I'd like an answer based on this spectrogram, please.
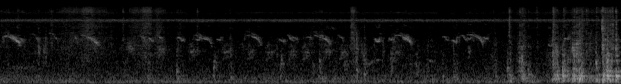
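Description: Chickens peeping: a steady run of short, high, falling peeps, a few a second, with a louder, lower sound joining near the end.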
